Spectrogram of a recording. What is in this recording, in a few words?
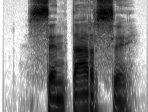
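Spanish, to seat herself, male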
